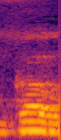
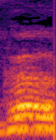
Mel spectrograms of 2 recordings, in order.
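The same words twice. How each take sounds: First: American go. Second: British go. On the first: Teacher contrasting British and American, American go. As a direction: go with an American long o, like goh. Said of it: "American English में". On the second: Teacher contrasting British and American, British go. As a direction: go with a British au glide, like gau. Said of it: "British English में". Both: Shown as a demonstration.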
